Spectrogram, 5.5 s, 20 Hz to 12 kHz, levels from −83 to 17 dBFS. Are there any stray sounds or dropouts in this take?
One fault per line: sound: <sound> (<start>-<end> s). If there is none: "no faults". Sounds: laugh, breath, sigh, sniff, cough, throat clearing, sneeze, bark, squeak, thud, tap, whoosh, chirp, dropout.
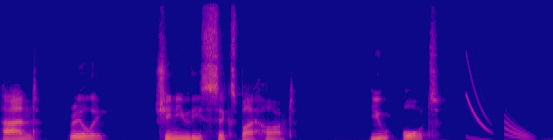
sound: chirp (4.7-5.4 s)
